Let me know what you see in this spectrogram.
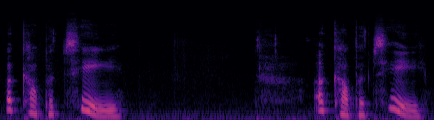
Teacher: The words a and of become schwa, a. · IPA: /ə/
